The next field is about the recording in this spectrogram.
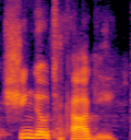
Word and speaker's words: Shingo Takagi: He dethroned, and I'm going to say this, and I hope I say it right, Shingo Takagi. Did I say that right? – Yep.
